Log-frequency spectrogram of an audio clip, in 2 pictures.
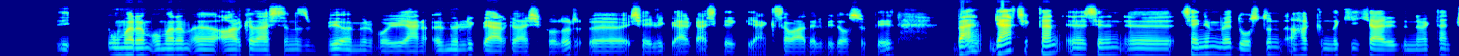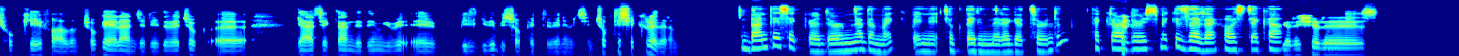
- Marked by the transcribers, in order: other background noise; giggle
- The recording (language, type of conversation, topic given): Turkish, podcast, En yakın dostluğunuz nasıl başladı, kısaca anlatır mısınız?
- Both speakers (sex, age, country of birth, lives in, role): female, 35-39, Turkey, Greece, guest; male, 30-34, Turkey, Poland, host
